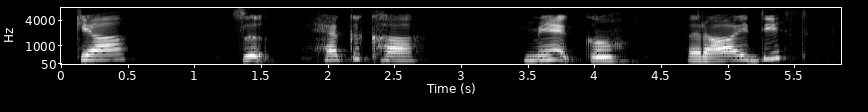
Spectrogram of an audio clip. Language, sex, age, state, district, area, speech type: Kashmiri, female, 18-30, Jammu and Kashmir, Bandipora, rural, read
